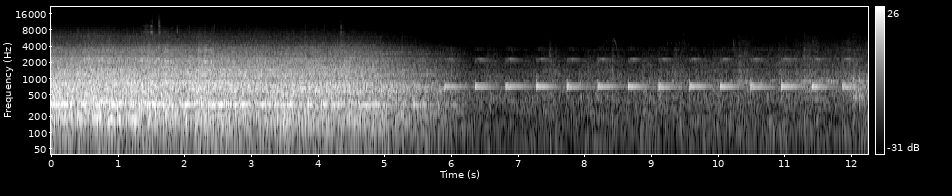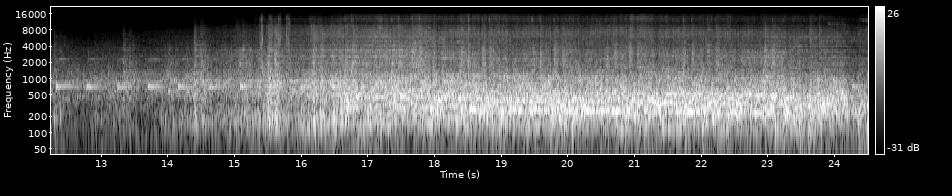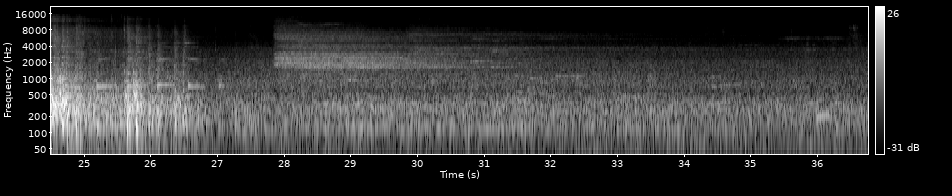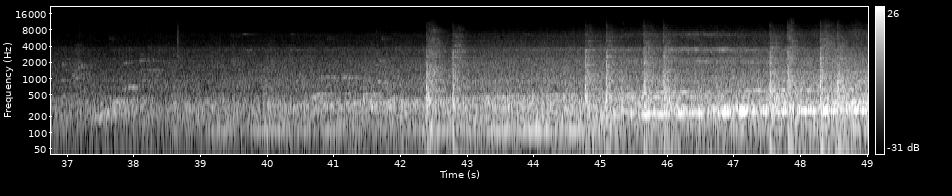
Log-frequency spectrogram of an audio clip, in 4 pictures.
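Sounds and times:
electric train passing: 0.0 - 37.0, 38.6 - 49.0
level crossing warning bell: 5.9 - 15.1
train wheels clattering: 8.3 - 27.2, 42.4 - 43.1, 44.7 - 49.0.

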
